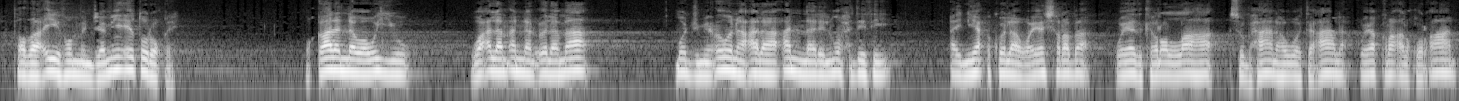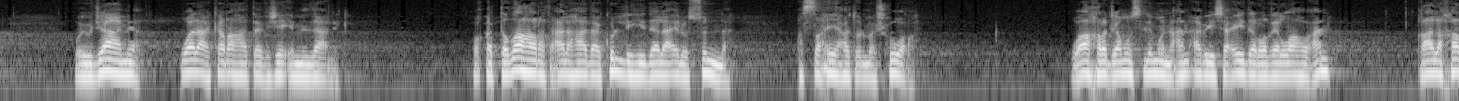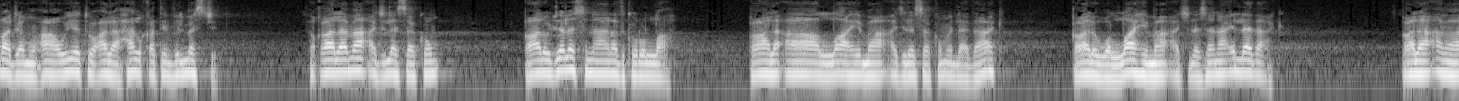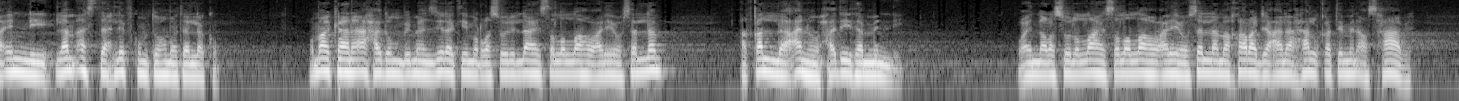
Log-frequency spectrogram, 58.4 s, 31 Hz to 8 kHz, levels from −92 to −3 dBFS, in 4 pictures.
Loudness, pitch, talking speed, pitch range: -17 LUFS, 135 Hz, 110 wpm, 125-145 Hz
